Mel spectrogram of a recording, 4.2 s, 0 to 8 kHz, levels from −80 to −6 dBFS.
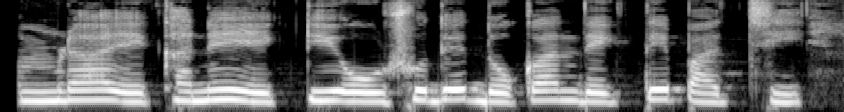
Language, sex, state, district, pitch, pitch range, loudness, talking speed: Bengali, female, West Bengal, Alipurduar, 210 Hz, 195-225 Hz, -11 LUFS, 100 wpm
